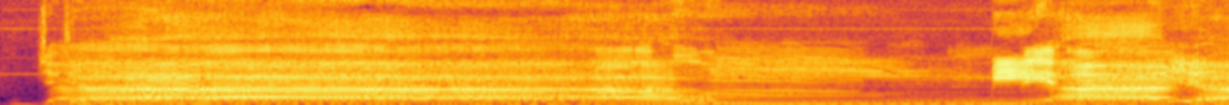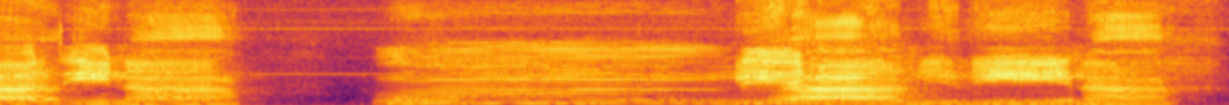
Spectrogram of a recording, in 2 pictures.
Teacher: Mim sukun bertemu ba samar bacanya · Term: ikfa syafawi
